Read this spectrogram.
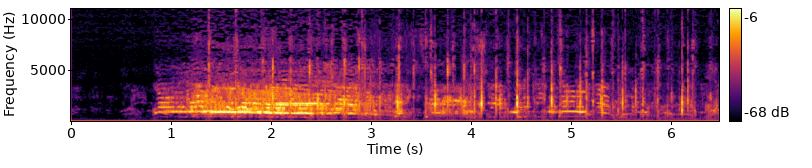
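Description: Men cheer loudly in celebration outdoors.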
